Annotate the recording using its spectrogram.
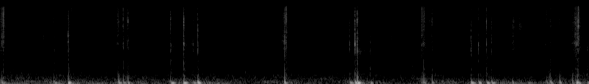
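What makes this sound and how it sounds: A large, hollow, red-and-white EPP bead foam roller is tilted and tapped slowly with the fingertips, about fifteen times. Each tap is a soft, dull, low thud with a brief bright click on top, dying away almost at once into a quiet background.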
